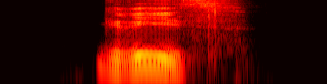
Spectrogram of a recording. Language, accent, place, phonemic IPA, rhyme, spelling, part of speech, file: German, Germany, Berlin, /ɡʁiːs/, -iːs, Grieß, noun, De-Grieß.ogg
- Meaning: semolina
